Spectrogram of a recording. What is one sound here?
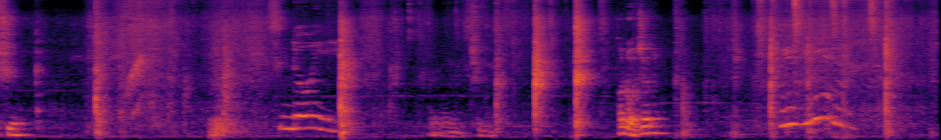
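Playing cards shuffle and slap onto a table.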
